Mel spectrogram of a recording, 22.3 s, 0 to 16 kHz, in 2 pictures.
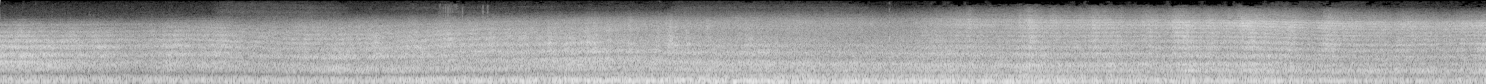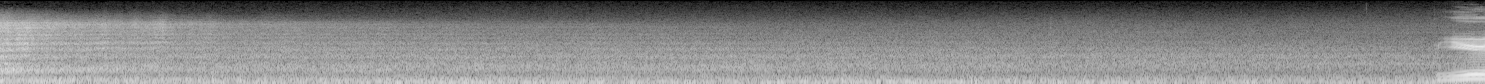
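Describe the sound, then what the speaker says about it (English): A British Airways Boeing 777-200 arriving from Toronto lands at Heathrow, its jet engine roar swelling loud and close, then easing to a steady rumble after touchdown. "Beautiful touchdown there from the 777"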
